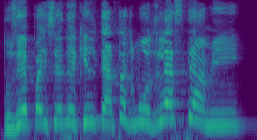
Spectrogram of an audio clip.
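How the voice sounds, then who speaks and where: Man reading as a high, scolding young woman, storybook dialogue, sharp and scornful. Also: moderate pace. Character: sharp-tongued young woman, angry at old friends.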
